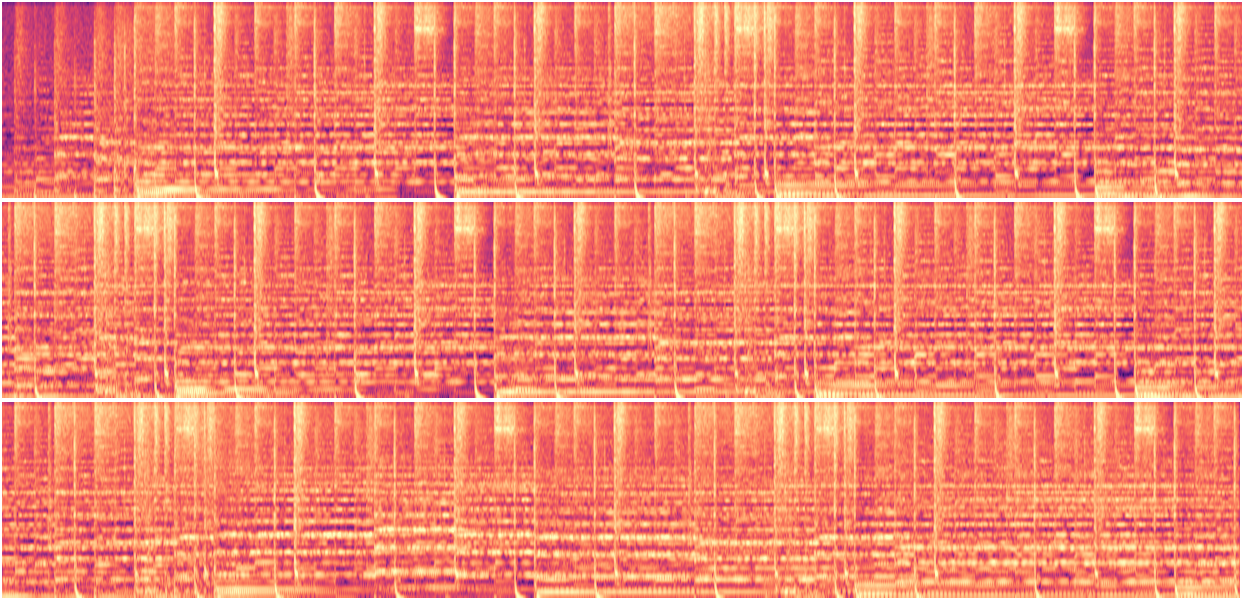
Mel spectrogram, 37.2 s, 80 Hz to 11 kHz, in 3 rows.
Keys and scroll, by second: 3.2 F9, 12.7 typing, 12.8 Return, 16.4 typing, 16.9 ctrl+w, 20.1 ctrl+a, 20.6-23.8 typing, 25.6 Delete, 26.7 ), 26.8 ), 27.0 Return.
